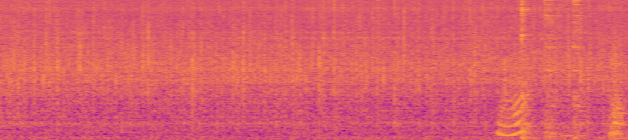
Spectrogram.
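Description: Tomatoes and a spoonful of tomato paste sizzle steadily in a hot pan, a dense continuous frying hiss throughout, with a brief spoken word near the end.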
